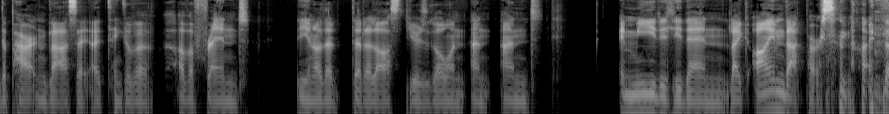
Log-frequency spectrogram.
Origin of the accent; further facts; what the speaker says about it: Mullingar, Leinster, Ireland; So, being from Mullingar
